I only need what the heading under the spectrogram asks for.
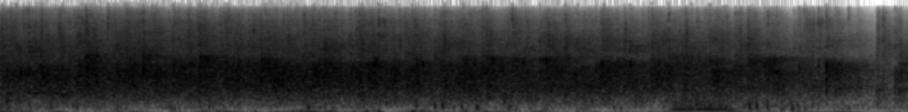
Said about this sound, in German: Eigentlich müsste man diesem guten Applaus geben.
